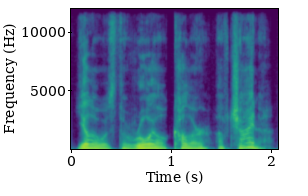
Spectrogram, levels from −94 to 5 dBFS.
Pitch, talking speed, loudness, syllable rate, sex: 125 Hz, 205 wpm, -17 LUFS, 5.2 syllables/s, male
